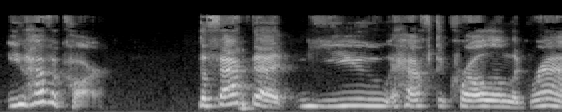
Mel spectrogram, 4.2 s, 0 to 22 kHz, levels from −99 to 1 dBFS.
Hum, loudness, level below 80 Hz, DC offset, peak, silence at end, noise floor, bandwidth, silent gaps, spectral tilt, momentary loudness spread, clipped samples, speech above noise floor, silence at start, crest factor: none; -21 LUFS; -72 dBFS; under 0.1%; -6 dBFS; 0 s; -68 dBFS; 13 kHz; none; -4 dB/octave; 8 LU; under 0.1%; 47 dB; 0.05 s; 16 dB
